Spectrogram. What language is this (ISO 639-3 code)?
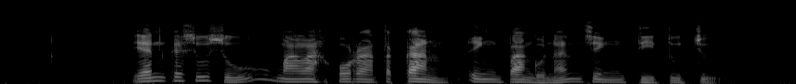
jav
